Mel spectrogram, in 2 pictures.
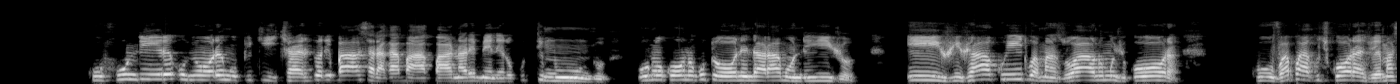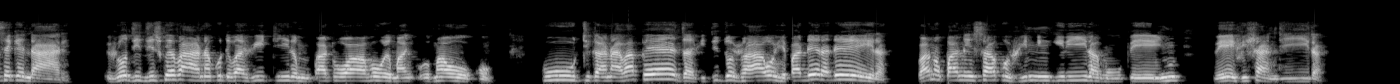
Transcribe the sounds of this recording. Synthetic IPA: kufundiɾe̞ʔuɲo̞ɾe̞mupikit͡ʃarito̞ɾiɓasaɾakaɓak̚wanaɾeme̞neɾo̞kutimuntʰuː | no̞konokutoːnendaɾamo̞ndiʐo̞̰ | iʐiʐaːkuitwamazuano̞muʐiko̞ɾa̰ | kub͡vapakut͡ʃi̥ko̞ɾaʐe̞mase̞ke̞nda̰ɾḭ | ʐo̞d͡zid͡ziswe̞ʋanakutiʋaʐiːtiɾe̞muɓato̞waʋo̞wewemaoko̞̰ | kutikanaʋape̞d͡zaʐid͡zid͡zo̞ʐaʋo̞ʐe̞paɗe̞ɾaɗeeɾa̰ | ʋano̞kwanisakuʐiniŋɡiɾiɾamuupe̞ɲu | we̞ʐiʃandiːɾa̰

